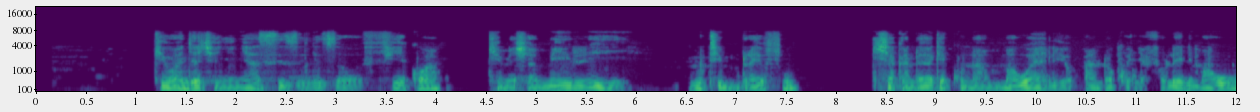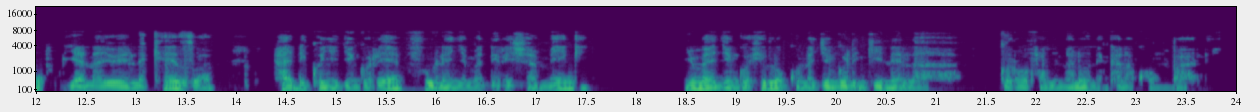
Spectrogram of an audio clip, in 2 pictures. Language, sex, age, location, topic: Swahili, male, 25-35, Kisumu, education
